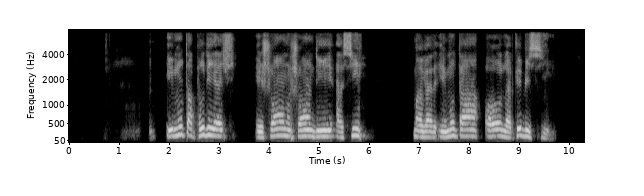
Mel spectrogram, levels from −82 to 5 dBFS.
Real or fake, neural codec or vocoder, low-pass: fake; codec, 16 kHz, 2 kbps, FreqCodec, smaller model; 7.2 kHz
